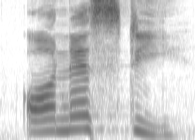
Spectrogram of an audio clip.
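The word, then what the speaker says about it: honest: मतलब होता है मात्रा ऑनेस्ट ईमानदारी इसमें ह साइलेंट होता है इसलिए ऑनेस्टी कहते हैं इसको और ऑनेस्ट मिस होता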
